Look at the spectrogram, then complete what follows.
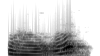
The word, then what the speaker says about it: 五: You say 五 So your mouth is very small, but this goes down and up.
